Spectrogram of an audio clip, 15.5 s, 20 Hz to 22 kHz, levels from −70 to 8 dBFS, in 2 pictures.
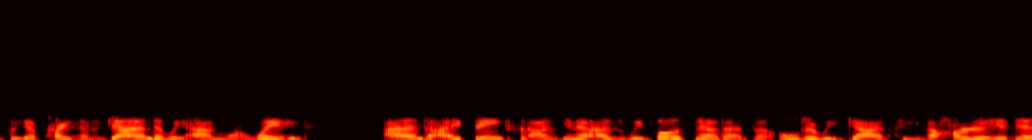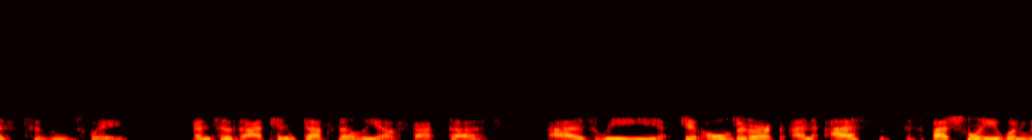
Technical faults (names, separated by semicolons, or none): AMR narrowband mobile codec; lost AMR speech frames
